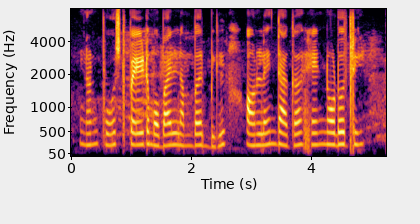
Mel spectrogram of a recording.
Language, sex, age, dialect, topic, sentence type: Kannada, female, 18-24, Dharwad Kannada, banking, question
